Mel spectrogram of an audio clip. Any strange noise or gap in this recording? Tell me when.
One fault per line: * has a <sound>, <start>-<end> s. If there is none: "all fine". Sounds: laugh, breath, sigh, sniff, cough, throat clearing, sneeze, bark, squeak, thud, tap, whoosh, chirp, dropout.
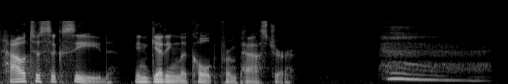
* has a sigh, 3.8-4.9 s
